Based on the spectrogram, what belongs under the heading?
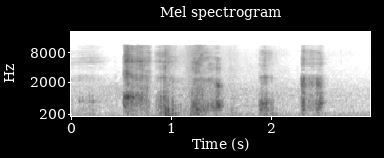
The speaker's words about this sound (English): Are you trying to get sick on me? You and this cough.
